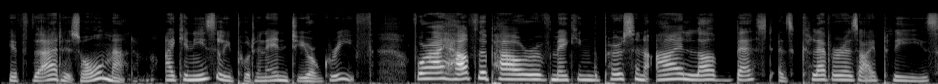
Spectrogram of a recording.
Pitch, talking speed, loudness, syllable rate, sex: 205 Hz, 200 wpm, -20 LUFS, 4.5 syllables/s, female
